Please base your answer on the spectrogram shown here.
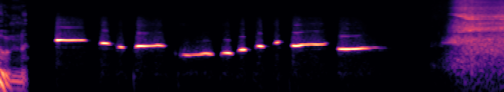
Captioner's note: whistles a tune; failed whistle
